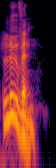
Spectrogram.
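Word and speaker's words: Löwen: That last name is spelled L-O, don't forget the umlaut, W-E-N, pronounced Leuven.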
